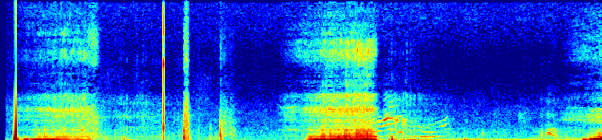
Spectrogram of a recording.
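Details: Female yellow Labrador sleeping on the couch on a pillow, snoring loudly: low rumbling snores with clicks and rustling in a quiet room.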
